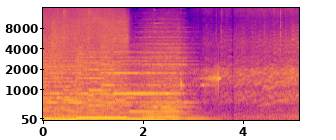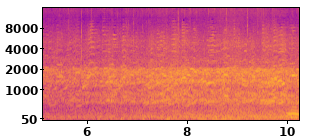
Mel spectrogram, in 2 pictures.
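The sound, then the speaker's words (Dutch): Canada geese honking: many harsh, nasal calls overlapping in a loud, continuous chorus. “De Canadese gans is van oorsprong een trekvogel.”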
